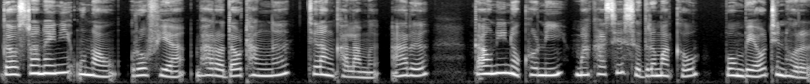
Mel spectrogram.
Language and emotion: Bodo, neutral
